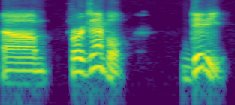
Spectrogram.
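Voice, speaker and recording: Here the marketing strategist sounds muffled but echo-free, his mid-range voice swinging widely in pitch at a slightly slow pace. As a podcast guest he chats casually, offering advice step by step amid frequent fillers and asides.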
